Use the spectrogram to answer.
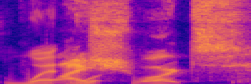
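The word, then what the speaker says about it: Weiß Schwarz: I've no idea how to pronounce this game. I'm pretty sure it's a card game. It's Weiss Schwartz.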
